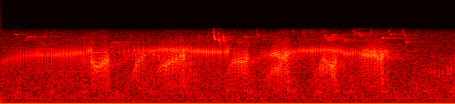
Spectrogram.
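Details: Frogs at the Warande in Tilburg sing in a continuous chorus: one sustained, even trill runs throughout while brief rising croaks pop out about every half second to second above it.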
